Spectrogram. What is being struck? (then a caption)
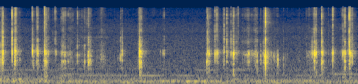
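Cork stopper on a small glass jar. Fingernails scratch and tap the flat surface of a round cork stopper sitting on top of a small blue glass jar. Quiet, dry, bright clicks and scratchy rasps come in quick irregular bursts with brief pauses, each ending instantly with no ring.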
